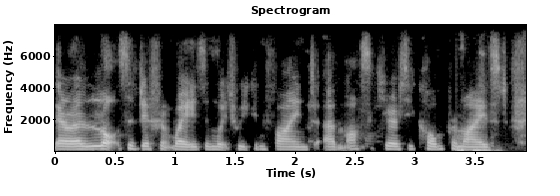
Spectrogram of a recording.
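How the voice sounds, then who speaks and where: A woman talks at a very fast pace. She has a British accent. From UK. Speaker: lawyer, regulatory and tech law lead. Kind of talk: webinar panel discussion. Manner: hesitant, many fillers.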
